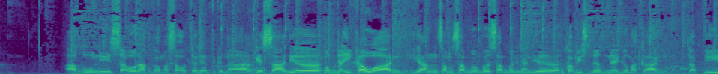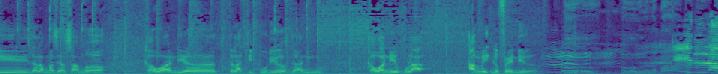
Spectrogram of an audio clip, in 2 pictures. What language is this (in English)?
Malay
